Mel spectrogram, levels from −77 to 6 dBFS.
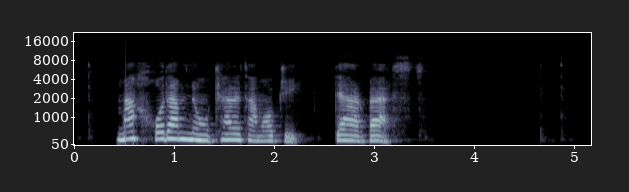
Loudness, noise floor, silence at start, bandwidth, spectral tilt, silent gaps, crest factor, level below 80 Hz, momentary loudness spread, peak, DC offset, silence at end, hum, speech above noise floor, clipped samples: -21 LUFS; under -90 dBFS; 0.45 s; 9 kHz; -6.5 dB/octave; none; 18 dB; -64 dBFS; 13 LU; -4 dBFS; under 0.1%; 1.85 s; none; over 70 dB; under 0.1%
